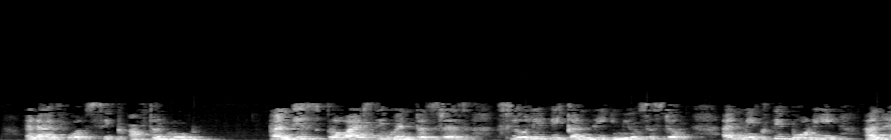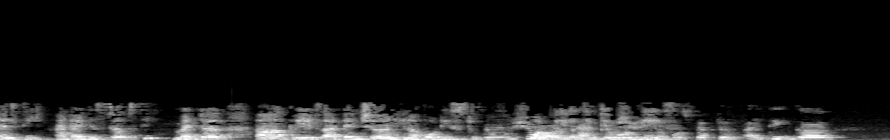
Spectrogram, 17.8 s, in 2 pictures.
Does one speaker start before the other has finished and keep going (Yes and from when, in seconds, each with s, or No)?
Yes, from 14.2 s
